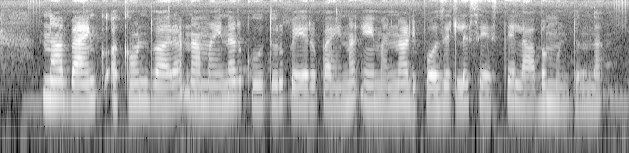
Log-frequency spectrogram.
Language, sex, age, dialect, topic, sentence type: Telugu, female, 18-24, Southern, banking, question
